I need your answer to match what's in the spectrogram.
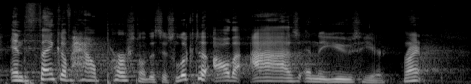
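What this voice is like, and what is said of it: Country accent. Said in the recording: “Try to ignore my country accent”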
